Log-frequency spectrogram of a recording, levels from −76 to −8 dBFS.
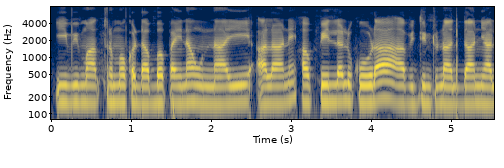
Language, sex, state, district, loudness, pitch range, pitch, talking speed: Telugu, male, Andhra Pradesh, Guntur, -15 LUFS, 155-160 Hz, 155 Hz, 140 wpm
